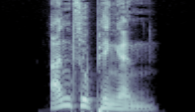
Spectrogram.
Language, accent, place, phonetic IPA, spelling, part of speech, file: German, Germany, Berlin, [ˈant͡suˌpɪŋən], anzupingen, verb, De-anzupingen.ogg
- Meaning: zu-infinitive of anpingen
